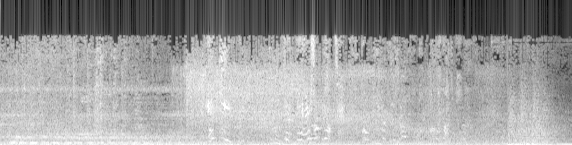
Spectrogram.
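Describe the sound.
A train rumbles heavily at night as it comes to a stop, a dense, loud, steady roar of low rail noise with a hum of crowd babble mixed in throughout.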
